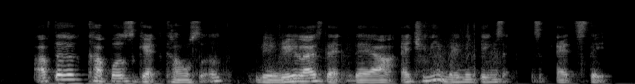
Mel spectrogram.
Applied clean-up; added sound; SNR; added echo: neural separator model SepFormer DNS4.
